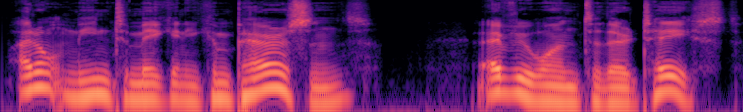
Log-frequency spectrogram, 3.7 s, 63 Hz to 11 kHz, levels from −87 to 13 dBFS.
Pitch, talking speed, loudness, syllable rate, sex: 125 Hz, 195 wpm, -17 LUFS, 6.4 syllables/s, male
